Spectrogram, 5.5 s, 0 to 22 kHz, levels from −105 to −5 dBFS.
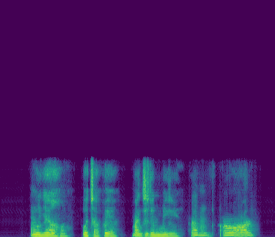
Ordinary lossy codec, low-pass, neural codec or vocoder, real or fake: none; 7.2 kHz; codec, 16 kHz, 2 kbps, FreqCodec, smaller model; fake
